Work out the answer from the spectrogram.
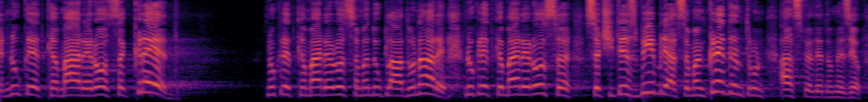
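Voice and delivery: loud, high cry of a doubter who gives up; anguished doubt; despairing doubter. Acted. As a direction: voice the hopeless believer at full force. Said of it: "unde stă și zice".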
